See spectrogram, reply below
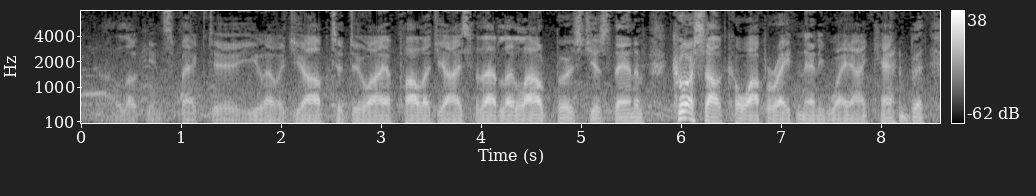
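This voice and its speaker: A man's voice: deep voice, steady tone, moderate pace, noisy background, close to an everyday voice. A man playing an impatient, brusque film director in a radio mystery drama, used to giving orders. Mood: placating. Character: harried, bossy male film director, impatient and curt.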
